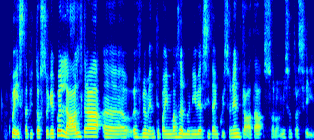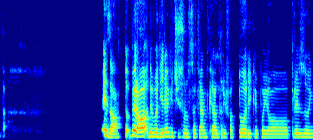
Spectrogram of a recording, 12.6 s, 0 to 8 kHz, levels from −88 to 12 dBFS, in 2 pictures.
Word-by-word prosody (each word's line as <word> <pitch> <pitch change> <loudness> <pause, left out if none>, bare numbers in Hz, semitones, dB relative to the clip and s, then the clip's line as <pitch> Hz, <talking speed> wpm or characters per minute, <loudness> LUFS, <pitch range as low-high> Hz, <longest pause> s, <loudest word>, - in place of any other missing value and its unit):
questa 195 -2 -2
piuttosto 190 0 -6
che 195 +1 -2
quell'altra, 225 -2 +3
ehm, 185 -1 -4
e 195 - -1
ovviamente 190 -1 -6
poi 185 -1 -4
in 180 - -6
base 190 +2 -2
all'università 185 0 -4
in 180 - -7
cui - - -16
sono 190 0 -11
entrata 190 - -4
sono - - -15
mi 190 - -15
son 185 0 -17
trasferita. 325 - -16 1.9
Esatto, 190 -4 +3
però 245 -5 +10
devo 225 0 +2
dire 215 +3 0
che 225 -1 -6
ci 220 -1 -9
sono 200 0 -6
stati 195 -1 -9
anche 195 +1 -5
altri 195 +1 -3
fattori 195 +1 -3
che 195 0 -9
poi 190 0 -5
ho 185 0 -6
preso 200 0 -3
in 195 0 -7
195 Hz, 165 wpm, -24 LUFS, 185-210 Hz, 1.9 s, però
